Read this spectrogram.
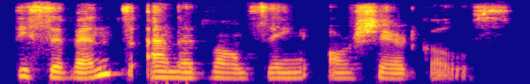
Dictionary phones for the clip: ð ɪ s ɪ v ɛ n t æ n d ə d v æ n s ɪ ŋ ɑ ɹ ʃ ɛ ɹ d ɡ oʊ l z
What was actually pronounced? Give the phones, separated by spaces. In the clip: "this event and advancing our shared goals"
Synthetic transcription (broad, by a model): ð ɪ s ɪ v ɛ n t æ n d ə d v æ n s ɪ ŋ ɑ ɹ ʃ ɛ ɹ d ɡ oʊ l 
